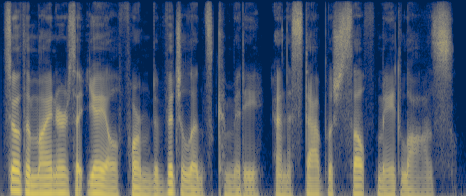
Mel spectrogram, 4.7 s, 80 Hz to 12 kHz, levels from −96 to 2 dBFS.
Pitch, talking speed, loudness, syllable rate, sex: 95 Hz, 180 wpm, -21 LUFS, 5.4 syllables/s, male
